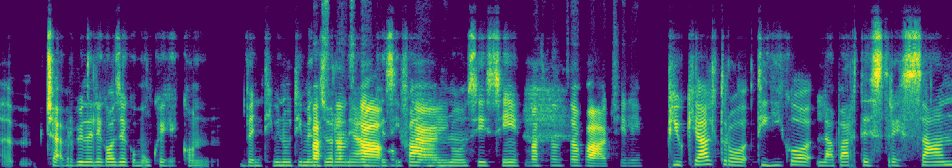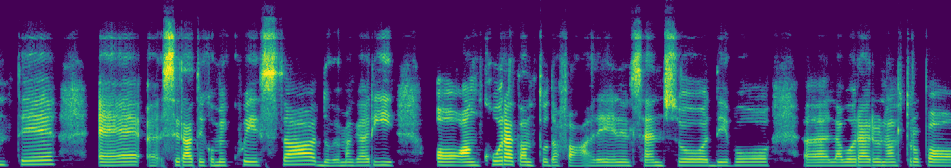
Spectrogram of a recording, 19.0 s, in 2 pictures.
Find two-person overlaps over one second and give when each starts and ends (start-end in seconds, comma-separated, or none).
3.1-4.5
